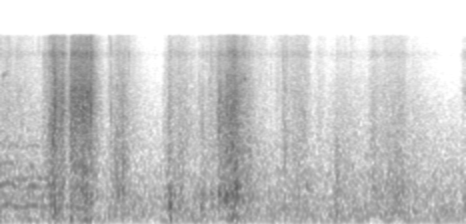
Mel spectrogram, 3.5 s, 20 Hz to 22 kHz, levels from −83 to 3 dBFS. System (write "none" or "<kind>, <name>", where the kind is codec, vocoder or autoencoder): vocoder, BigVGAN v2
